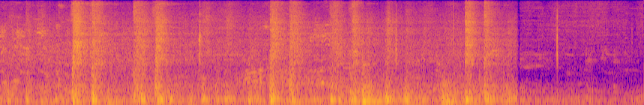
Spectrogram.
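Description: A foil crisp packet crinkling with irregular sharp crackles as it is handled close to the microphone, over the steady running rumble of a passenger train. The crinkling stops about five seconds in, leaving the train rumble.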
